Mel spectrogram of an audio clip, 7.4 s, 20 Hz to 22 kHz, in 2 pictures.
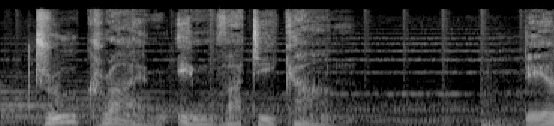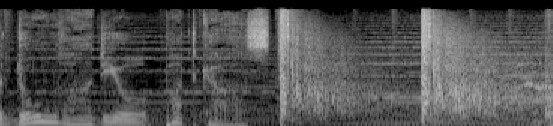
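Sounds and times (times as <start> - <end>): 
speech: 0.3 - 2.3, 3.5 - 5.9
gunshots: 5.5 - 7.2.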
